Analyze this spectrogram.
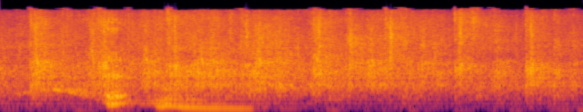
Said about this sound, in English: Give the Lord a clap offering right there.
